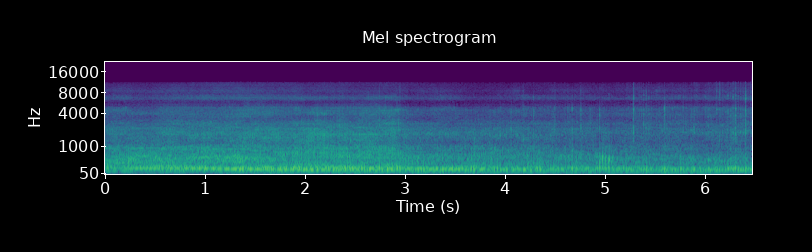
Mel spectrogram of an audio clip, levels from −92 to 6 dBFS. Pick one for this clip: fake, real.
fake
